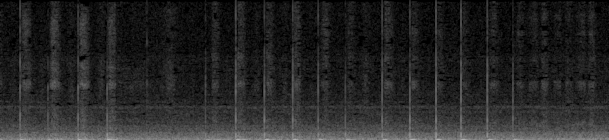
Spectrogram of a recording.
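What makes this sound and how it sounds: A purple wood-cased colored pencil is rubbed and scratched across the page of a spiral-bound paper sketchbook lying flat on a desk, shading a mushroom drawing while the other hand steadies the pad. About fifteen short, dull, low strokes are heard at an uneven pace, each with a faint bright scratchy edge and almost no ring, over a quiet papery rustle.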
